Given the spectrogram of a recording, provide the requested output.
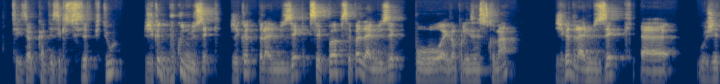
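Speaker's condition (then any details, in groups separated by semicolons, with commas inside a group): Stuttering; long-standing stuttering, expected to persist for life; uses toolbox of strategies, discloses stuttering openly, no longer hides it; stutters openly without masking; prolonged sounds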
